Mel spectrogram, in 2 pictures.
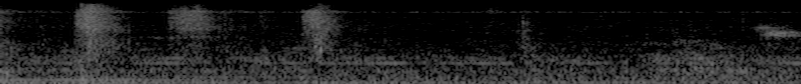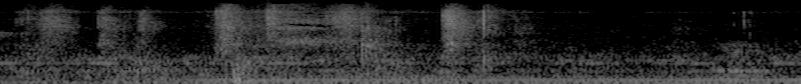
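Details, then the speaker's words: Casablanca Four Seasons III ceiling fan on a variable speed control, set a quarter turn to medium: quiet, steady low electrical buzz under the fan's hum; the speed control makes the motor buzz. "Give it a quarter of a turn. Kind of a medium. Man, that is buzzy."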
